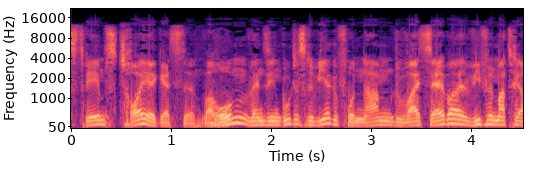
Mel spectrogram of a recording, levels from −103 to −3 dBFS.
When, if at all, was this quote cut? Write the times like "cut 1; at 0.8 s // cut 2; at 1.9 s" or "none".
none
